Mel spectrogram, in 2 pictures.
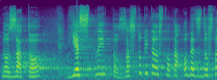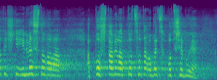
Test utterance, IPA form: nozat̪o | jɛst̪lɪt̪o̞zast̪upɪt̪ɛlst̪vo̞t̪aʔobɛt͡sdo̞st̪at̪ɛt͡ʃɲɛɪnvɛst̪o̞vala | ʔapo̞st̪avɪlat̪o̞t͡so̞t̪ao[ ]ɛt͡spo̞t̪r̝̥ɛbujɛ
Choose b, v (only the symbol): b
